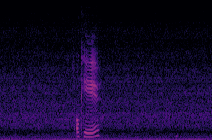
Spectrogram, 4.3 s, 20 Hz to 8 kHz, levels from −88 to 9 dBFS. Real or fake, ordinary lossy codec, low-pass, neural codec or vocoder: real; none; none; none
